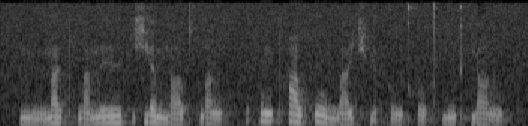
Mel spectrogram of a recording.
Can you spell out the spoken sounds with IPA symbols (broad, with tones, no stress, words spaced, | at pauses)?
my˨˩nma˥˩ɪ̯pʰwä˧˥me˥ɪ̯ | ɕjɛ˥˩mjɑ˧˥ʊ̯t̪ʰwɑ˧ŋ | fɤ˥ŋpʰɑ˥˧ʊ̯ fo˥˩ʊ̯mwa˧˥ɪ̯t͡ɕʰɥɛ˧ kɤ˧˥ŋkʰɤ˨˩t̪ʰi˥ŋpʰjɑ˥˩ŋ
